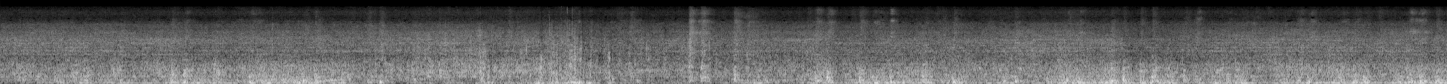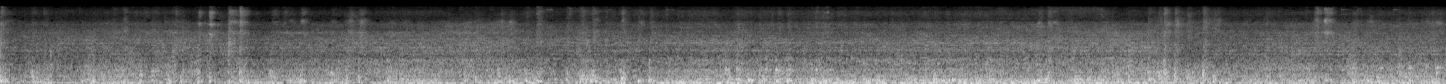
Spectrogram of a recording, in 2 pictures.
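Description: Passenger express train running at speed, its wheels clattering over the rail joints in a steady rumble with scattered sharp clicks.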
